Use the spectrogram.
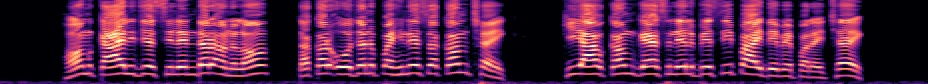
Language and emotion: Maithili, angry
